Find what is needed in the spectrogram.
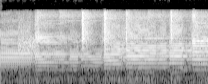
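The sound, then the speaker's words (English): A mobile phone rings with a steady, bright electronic tone, pulsing in quick repeated beats. No one talks over it. “It was Farco's phone, and answering it, he clomped back into the foyer for a better signal”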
